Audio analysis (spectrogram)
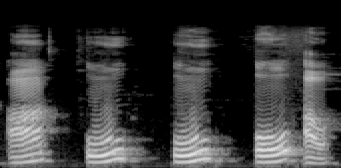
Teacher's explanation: अब आप देखेंगे थोड़ा गले का यूज हो रहा है यानी कि अंदर से आवाज आ रही है थोड़ा पीछे की साइड से आवाज आ रही है यानी कि पीछे के भाग का ज्यादा इस्तेमाल हो रहा है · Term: पश्च स्वर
